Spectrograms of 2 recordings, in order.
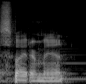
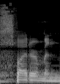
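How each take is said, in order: First: A slight break separates Spider and Man. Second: Spider and Man are run together, no break. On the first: The speaker calls it right. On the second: The speaker calls it wrong.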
